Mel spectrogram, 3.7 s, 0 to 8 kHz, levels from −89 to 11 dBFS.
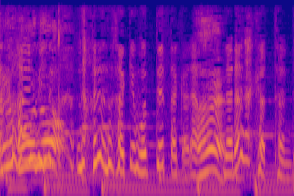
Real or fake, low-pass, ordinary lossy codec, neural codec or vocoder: real; 7.2 kHz; none; none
